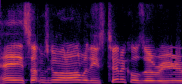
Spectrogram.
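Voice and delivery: loud, high-pitched yelling voice. A player's character moves ahead and calls back to the rest of the party: yelling to the party. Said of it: "I'm gonna yell back to the rest of the party".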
